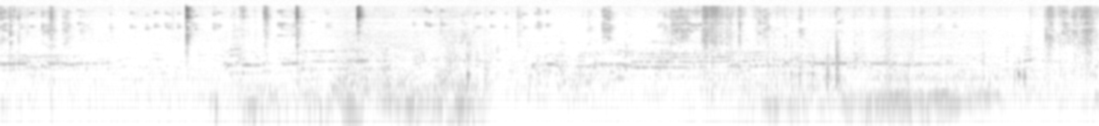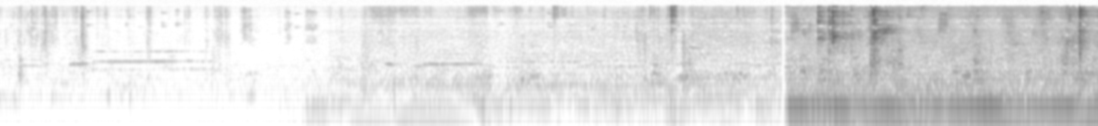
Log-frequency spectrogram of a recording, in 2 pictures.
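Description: Plastic wire connectors click and rustle as they are handled.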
